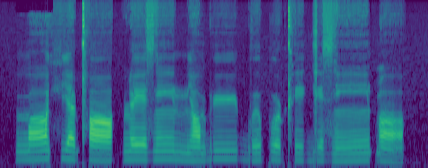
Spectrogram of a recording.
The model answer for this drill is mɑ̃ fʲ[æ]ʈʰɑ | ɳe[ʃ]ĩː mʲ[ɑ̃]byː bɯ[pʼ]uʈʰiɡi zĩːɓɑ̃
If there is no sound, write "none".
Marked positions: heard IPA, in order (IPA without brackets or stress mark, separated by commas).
æ, z, ɑ̃, p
